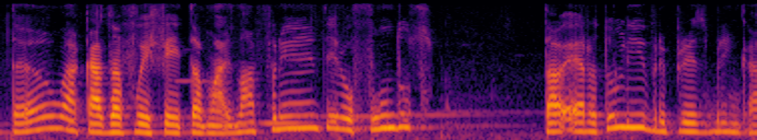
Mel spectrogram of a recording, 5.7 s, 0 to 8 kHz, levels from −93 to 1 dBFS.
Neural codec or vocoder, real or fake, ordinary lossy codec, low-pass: none; real; MP3, 64 kbps; 7.2 kHz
